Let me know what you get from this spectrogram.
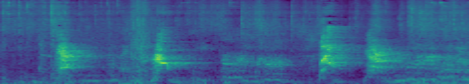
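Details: Japanese Chin barking while the parent dogs fight, the daughter siding with her mother; four loud, raspy barks in two pairs, roughly a second apart within each pair, over a steady background hiss.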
